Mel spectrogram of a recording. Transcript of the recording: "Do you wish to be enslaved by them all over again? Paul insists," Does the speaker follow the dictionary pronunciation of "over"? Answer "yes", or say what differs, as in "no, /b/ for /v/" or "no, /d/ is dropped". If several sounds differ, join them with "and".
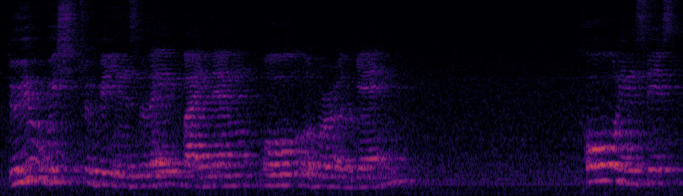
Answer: yes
